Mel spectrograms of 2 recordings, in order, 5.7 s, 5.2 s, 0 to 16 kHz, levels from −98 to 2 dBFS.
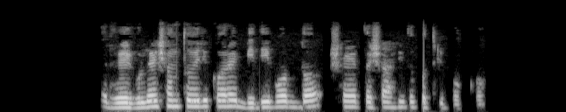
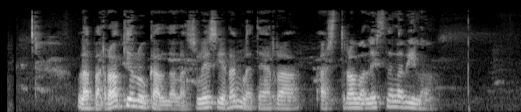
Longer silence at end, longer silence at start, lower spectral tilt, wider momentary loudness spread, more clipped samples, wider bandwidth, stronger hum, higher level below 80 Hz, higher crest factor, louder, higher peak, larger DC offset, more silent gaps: about the same, 0.85 s vs 0.9 s; first, 1 s vs 0.3 s; about the same, -7 dB/octave vs -6 dB/octave; second, 13 LU vs 17 LU; neither; second, 7.4 kHz vs 11.5 kHz; neither; first, -60 dBFS vs -72 dBFS; about the same, 18 dB vs 20 dB; about the same, -20 LUFS vs -21 LUFS; about the same, -2 dBFS vs -2 dBFS; neither; first, 3.24-3.29 s, 4.62-4.70 s vs none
